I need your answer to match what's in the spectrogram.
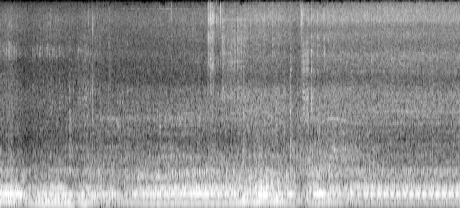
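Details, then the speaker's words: Car driven around a parking lot: under the road rumble, a gritty metal-on-metal pulse repeats about four times a second. The rear end, which has had repair work and shows fluid in the back wheel, was suspected, but the noise persists. "well I have a feeling that that uh I just wasted a lot of time and money with the rear end cuz I still hear that scary noise"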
